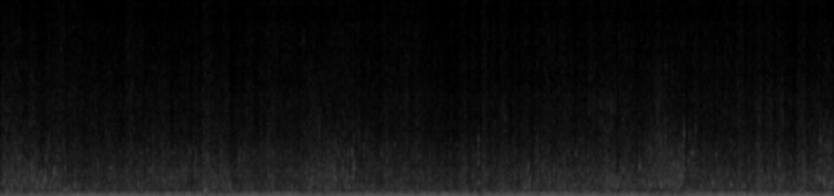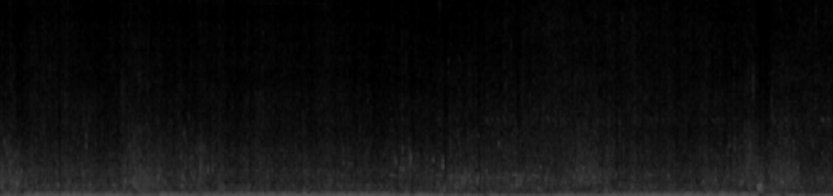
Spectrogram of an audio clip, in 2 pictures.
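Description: Water splashes and churns around a moving boat.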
